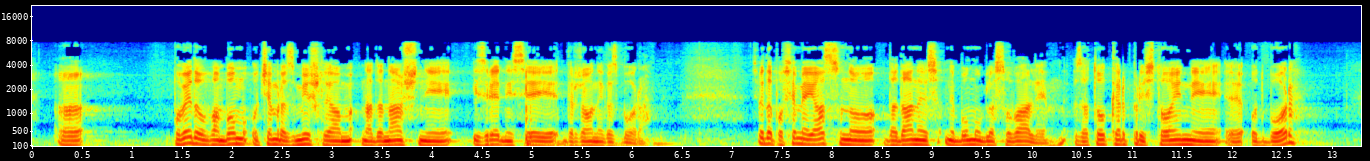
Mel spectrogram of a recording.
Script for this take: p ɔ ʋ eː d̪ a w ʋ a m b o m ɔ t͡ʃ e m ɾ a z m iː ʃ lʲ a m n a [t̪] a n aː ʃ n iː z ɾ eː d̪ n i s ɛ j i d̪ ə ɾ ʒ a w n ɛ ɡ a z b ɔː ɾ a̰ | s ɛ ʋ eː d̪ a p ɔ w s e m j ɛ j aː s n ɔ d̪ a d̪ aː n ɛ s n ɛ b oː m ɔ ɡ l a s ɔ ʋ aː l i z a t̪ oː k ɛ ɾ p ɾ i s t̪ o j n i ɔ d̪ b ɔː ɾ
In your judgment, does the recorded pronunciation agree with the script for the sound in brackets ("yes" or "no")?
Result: no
